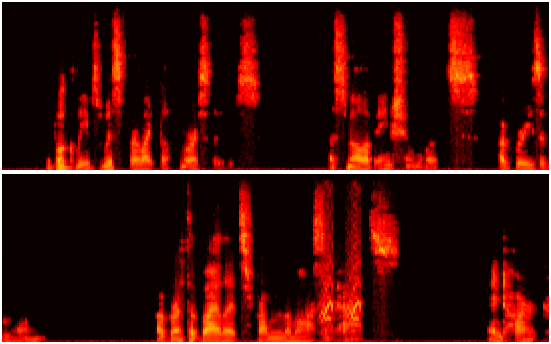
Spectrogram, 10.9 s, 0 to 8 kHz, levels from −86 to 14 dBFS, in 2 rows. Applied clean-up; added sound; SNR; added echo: neural diffusion model UNIVERSE++.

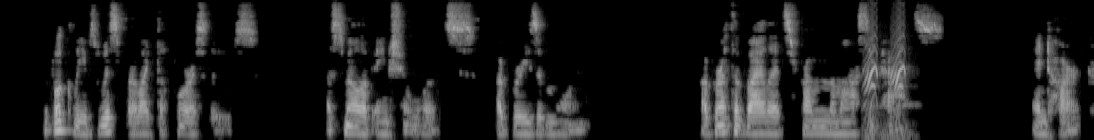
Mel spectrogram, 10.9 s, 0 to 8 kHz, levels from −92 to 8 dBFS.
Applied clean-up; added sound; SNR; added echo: classical method Wiener filter.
